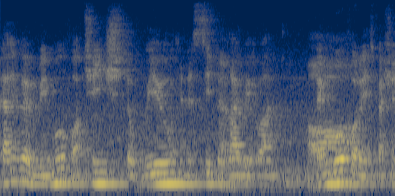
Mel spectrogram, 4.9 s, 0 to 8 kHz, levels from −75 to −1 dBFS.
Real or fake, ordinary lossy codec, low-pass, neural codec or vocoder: real; none; none; none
